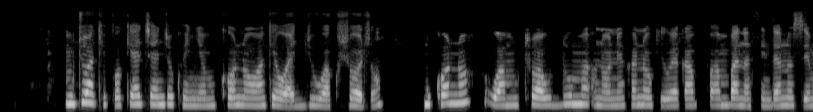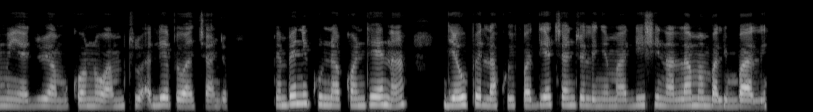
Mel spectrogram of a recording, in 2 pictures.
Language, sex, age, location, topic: Swahili, female, 25-35, Kisumu, health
